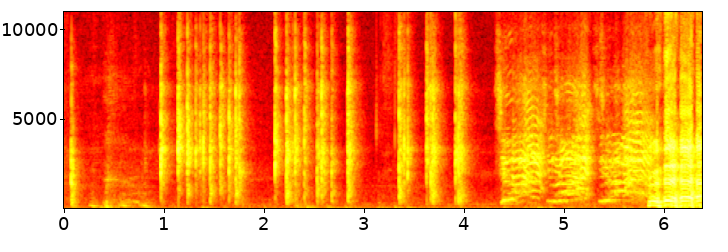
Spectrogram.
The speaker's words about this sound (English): Nice. Messy clapping. So it was great. I'm just imagining barbecue sauce flying everywhere.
